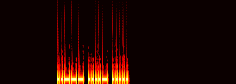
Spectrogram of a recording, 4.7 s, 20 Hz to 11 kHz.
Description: Morse code, heard as a keyed tone, about 34 wpm, 700 Hz. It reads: 245
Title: Common Cut Numbers - 3-Digit 35wpm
